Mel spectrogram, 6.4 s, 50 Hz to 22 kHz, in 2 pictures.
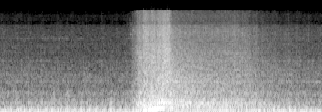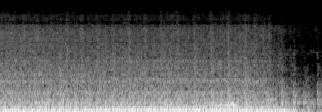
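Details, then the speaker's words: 1990 Ford F250 V8 idling rough and lumpy, loud puff then uneven chuffing beat, shaky exhaust; sounds terrible mainly because the two EGR pipes into the catalytic converter are cut; exhaust leak. "Sounds terrible, but biggest reason it sounds terrible right now, reason number one, is the two EGR pipes that go into the catalytic converter are both cut."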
